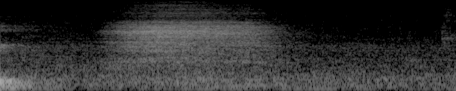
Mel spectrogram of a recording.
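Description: A single faint audible breath, a soft hiss lasting about a second.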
